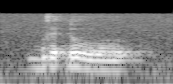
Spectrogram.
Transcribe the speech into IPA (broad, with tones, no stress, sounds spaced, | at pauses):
ɡ͡b ɨ˦ ɗ u˦˨ w u˨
